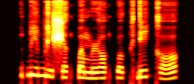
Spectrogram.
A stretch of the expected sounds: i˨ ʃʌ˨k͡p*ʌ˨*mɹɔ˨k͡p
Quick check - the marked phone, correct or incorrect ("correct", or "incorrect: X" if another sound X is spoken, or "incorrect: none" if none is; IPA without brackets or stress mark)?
correct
